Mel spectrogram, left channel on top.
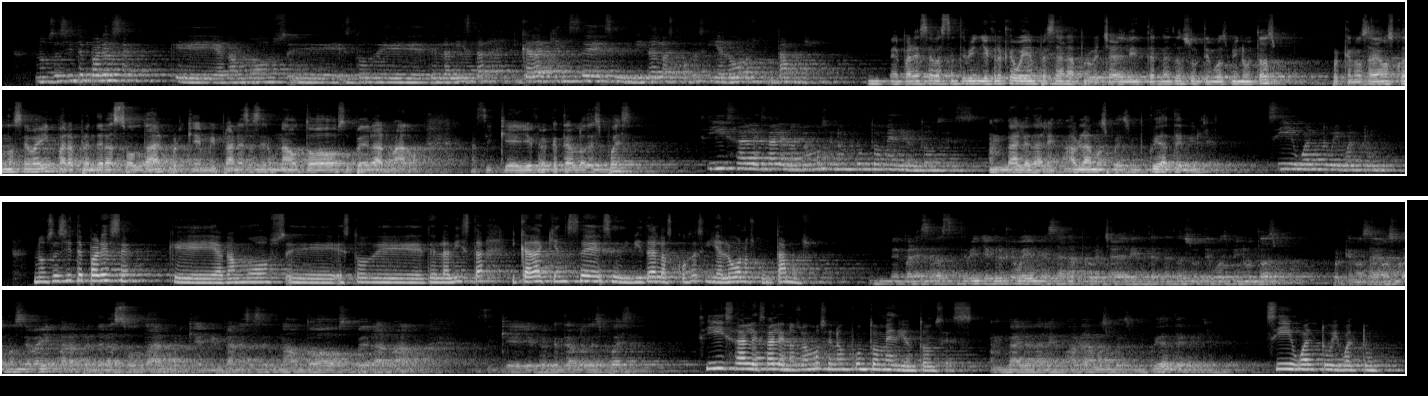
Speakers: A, on the right; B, on the left.
A: No sé si te parece que hagamos eh, esto de, de la lista y cada quien se, se divida las cosas y ya luego nos juntamos.
B: Me parece bastante bien. Yo creo que voy a empezar a aprovechar el internet los últimos minutos porque no sabemos cuándo se va a ir para aprender a soldar porque mi plan es hacer un auto súper armado. Así que yo creo que te hablo después.
A: Sí, sale, sale, nos vemos en un punto medio entonces.
B: Dale, dale. Hablamos pues. Cuídate mil.
A: Sí, igual tú, igual tú.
